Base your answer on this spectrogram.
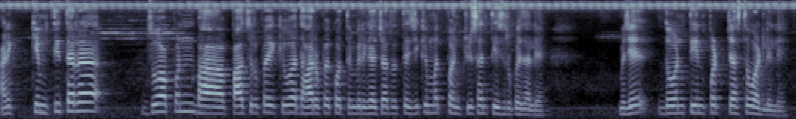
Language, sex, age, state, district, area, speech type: Marathi, male, 18-30, Maharashtra, Sangli, urban, spontaneous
